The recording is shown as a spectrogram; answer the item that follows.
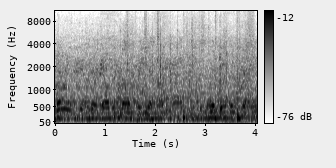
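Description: Indistinct voices of people talking, with scattered faint thuds of a horse's hooves cantering on dirt footing.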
